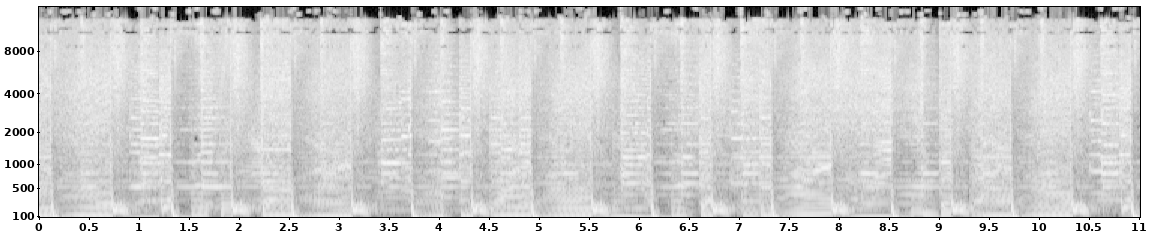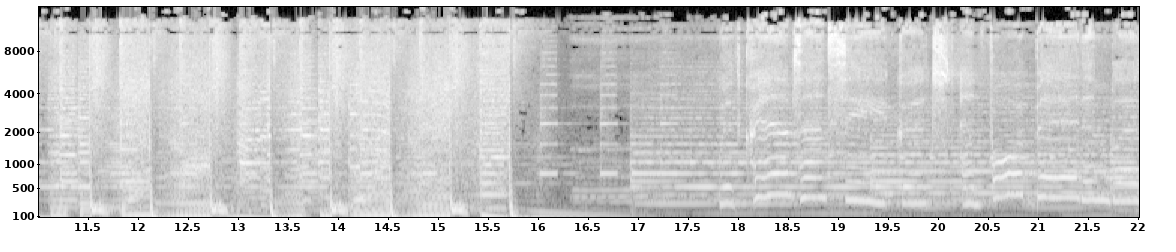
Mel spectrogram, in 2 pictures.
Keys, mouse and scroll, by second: 1.0 shift+Down, 1.9 click, 2.2 space, 2.4 click, 2.6-2.9 space, 3.8 ctrl+-, 4.0 space, 4.2-4.9 drag, 6.8-7.3 shift+click, 8.1 ctrl+=, 8.5 space, 8.6 click, 8.9 space, 9.1 click, 10.7 space, 11.8-13.8 drag, 15.8-16.8 shift+click, 16.9 ctrl+z, 18.0-22.0 drag.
